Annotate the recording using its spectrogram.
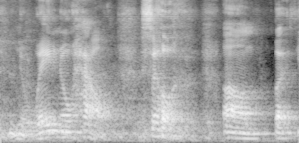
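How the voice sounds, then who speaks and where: Audible room echo and noticeable background noise surround a man as he talks. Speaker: sailing charter business owner. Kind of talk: club presentation with Q&A. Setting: club member meeting. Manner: fast.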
